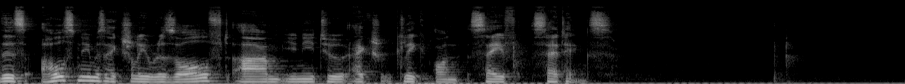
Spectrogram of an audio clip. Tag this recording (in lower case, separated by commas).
inside a small room, speech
